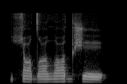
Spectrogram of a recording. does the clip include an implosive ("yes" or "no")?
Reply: no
